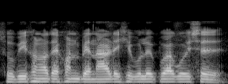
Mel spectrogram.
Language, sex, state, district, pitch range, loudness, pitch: Assamese, male, Assam, Hailakandi, 125-130 Hz, -17 LUFS, 125 Hz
